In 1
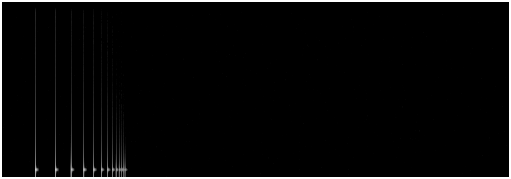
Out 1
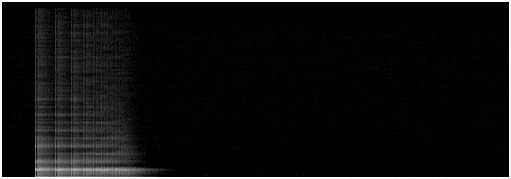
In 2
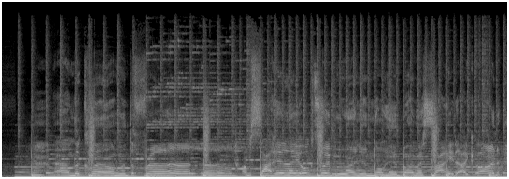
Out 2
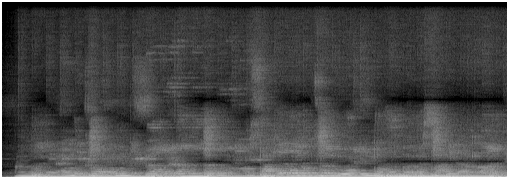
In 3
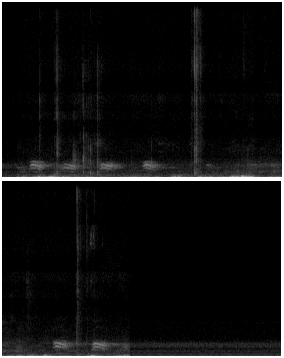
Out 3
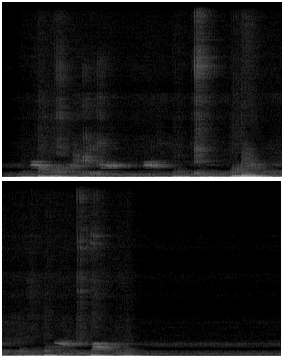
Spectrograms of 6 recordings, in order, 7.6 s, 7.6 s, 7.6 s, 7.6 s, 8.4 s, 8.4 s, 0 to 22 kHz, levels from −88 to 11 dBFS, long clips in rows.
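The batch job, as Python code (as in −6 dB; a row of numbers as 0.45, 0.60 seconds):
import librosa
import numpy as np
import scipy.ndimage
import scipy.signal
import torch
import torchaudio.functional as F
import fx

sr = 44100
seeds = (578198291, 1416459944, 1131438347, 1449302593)

p1 = fx.low_shelf(x, sr, hz=140.0, db=11.0)
p2 = p1 + fx.room_flutter(p1, sr, wall_m=8.2, rt60_s=0.23, dry=0)
p3 = fx.clip_asym(p2, sr, top_db=-22.5, bottom_db=-5.0)
p4 = fx.quant_float(p3, sr, bits=2)
p5 = p3 + F.gain(torch.from_numpy(p4), -8.5).numpy()
p6 = fx.env_phaser(p5, sr, low_hz=160.0, high_hz=2000.0, full_db=-10.5)
p7 = fx.rev_schroeder(p6, sr, rt60_s=0.84, comb_ms=32, drr_db=-3.0)
y = F.gain(torch.from_numpy(p7), -4.0).numpy()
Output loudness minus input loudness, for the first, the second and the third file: −2.0, +6.0, +8.5 LU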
